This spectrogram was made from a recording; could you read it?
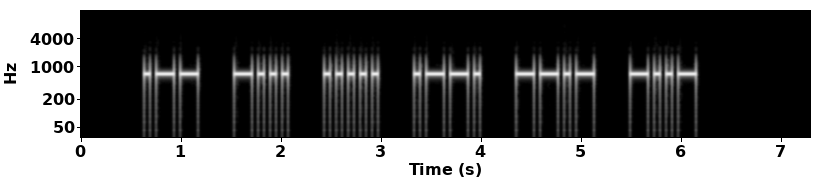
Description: Morse code, heard as a keyed tone, about 20 wpm, spaced as for 14 wpm, 700 Hz. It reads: WB5PQX
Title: 238 Lesson 38g - Letter q - Call Signs 20wpm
